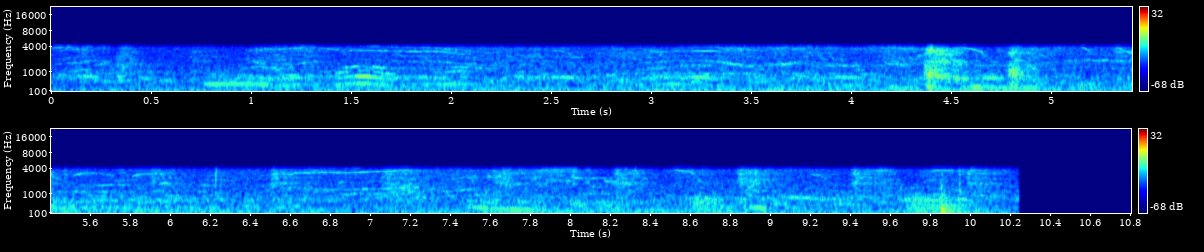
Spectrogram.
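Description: Men and children talk quietly nearby outdoors.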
